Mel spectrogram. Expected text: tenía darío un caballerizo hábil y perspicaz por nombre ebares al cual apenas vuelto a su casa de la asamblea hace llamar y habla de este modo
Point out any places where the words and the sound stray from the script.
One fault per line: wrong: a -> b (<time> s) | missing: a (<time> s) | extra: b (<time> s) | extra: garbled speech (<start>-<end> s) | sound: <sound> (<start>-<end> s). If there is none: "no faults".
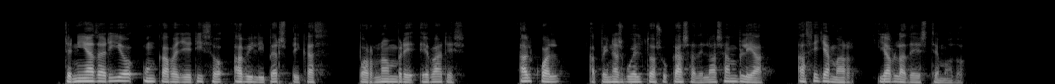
no faults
